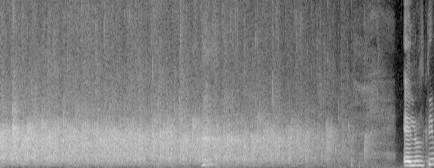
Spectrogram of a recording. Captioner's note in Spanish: Aplausos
